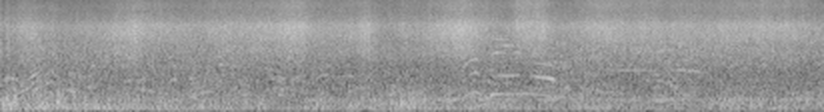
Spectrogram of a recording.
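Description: Wind buffeting the microphone over the rush of a passenger ferry's wake splashing alongside the hull, with a steady low engine hum underneath.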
